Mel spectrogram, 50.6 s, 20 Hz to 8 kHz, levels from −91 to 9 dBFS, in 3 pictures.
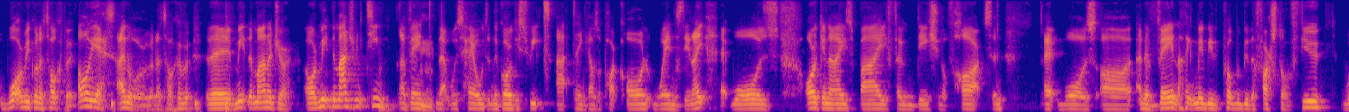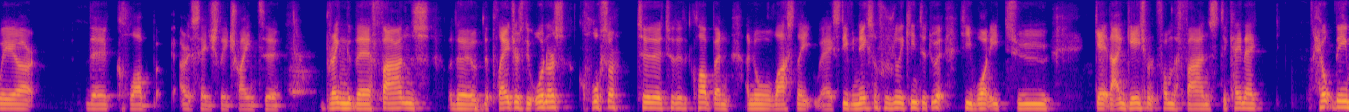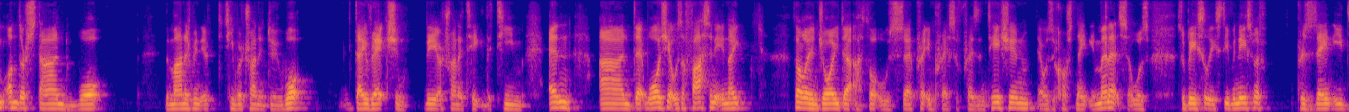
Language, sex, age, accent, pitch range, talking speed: English, male, 20-39, British, 120-140 Hz, 190 wpm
